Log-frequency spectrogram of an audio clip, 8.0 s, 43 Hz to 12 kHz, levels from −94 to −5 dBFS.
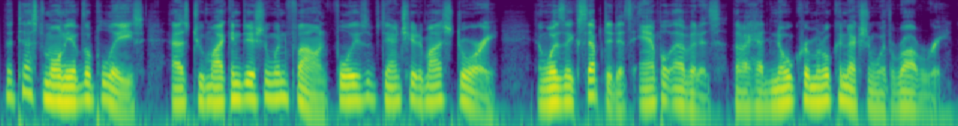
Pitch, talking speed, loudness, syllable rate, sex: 115 Hz, 225 wpm, -18 LUFS, 7.4 syllables/s, male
